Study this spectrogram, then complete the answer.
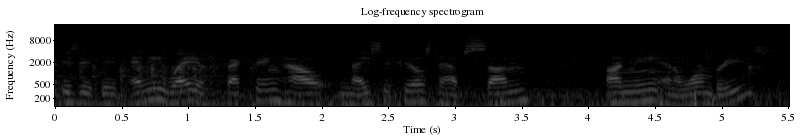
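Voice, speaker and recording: Recorded with audible room echo and noticeable background noise, a man speaks at a fairly high pitch. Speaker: raw food runner and vlogger. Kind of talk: casual interview. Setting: outdoors in the sunshine. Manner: halting.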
